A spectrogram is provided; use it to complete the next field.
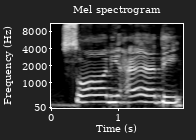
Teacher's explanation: وعملوا الصالحات، وعملوا، عین کو حلق سے نکالنا ہے، صالحات، صاد کو پر کر کے پڑھیں گے اور حا کو حلق سے نکال کر کے پڑھیں گے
